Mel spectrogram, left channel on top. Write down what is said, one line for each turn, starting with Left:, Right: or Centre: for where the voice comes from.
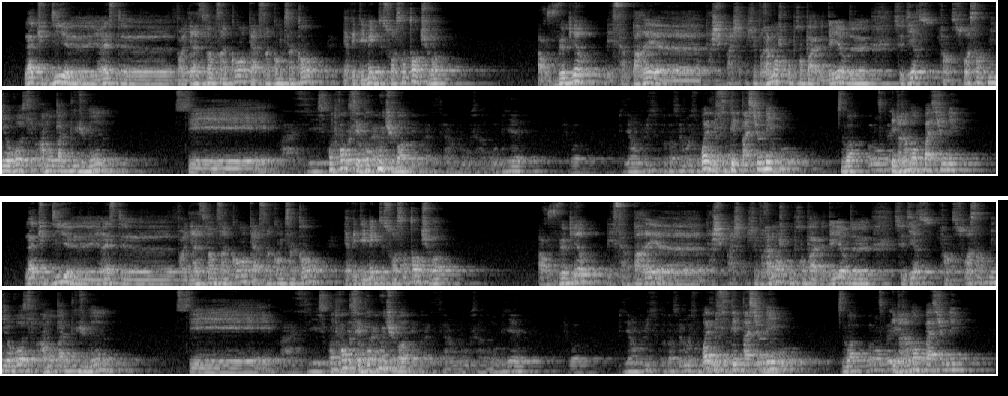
Left: Là, tu te dis, euh, il reste, euh, enfin, il reste vingt-cinq ans, Tu t'es à cinq ans. Il y avait des mecs de 60 ans, tu vois. Alors je veux bien, mais ça me paraît, euh, enfin, je sais pas, je- je- vraiment je comprends pas. Le délire de se dire, enfin 60 000 euros, c'est vraiment pas le bout du monde. C'est,
Right: Bah si,
Left: je
Right: je pense
Left: comprends
Right: qu'il y a des
Left: que
Right: gens
Left: c'est beaucoup,
Right: quand même,
Left: tu
Right: c'est
Left: vois.
Right: des vrais, c'est un beau, c'est un gros billet. Tu vois. Puis en plus, potentiellement, ils sont
Left: Ouais,
Right: pas seuls,
Left: mais si
Right: tu vois,
Left: t'es
Right: genre
Left: passionné,
Right: 60 000 euros.
Left: tu vois,
Right: Ouais, mais
Left: si
Right: en fait,
Left: t'es vraiment passionné,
